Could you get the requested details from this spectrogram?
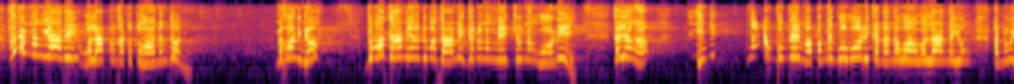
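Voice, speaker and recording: A man's voice: extremely high pitch, moderate pace, sharp tone. A male pastor preaching a sermon, telling stories animatedly, acting out voices and asking his listeners rhetorical questions. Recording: echoey hall.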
